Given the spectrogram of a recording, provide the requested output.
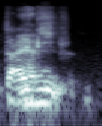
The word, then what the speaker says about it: Dijkstra: But he's kind of like the Dijkstra. Snail Messiah pointed out. Dijkstra is his name. Dijkstra. J is silent.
